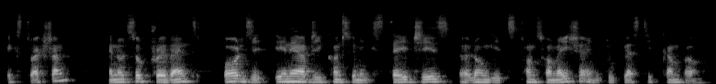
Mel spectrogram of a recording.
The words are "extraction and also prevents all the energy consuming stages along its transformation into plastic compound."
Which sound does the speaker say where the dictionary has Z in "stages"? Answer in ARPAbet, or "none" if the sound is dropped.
Z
